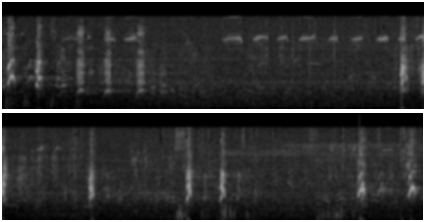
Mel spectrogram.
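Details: Belgian Malinois aged one year during guard training, giving scattered single and paired sharp barks several seconds apart over a quiet background with faint high tonal chirps.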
